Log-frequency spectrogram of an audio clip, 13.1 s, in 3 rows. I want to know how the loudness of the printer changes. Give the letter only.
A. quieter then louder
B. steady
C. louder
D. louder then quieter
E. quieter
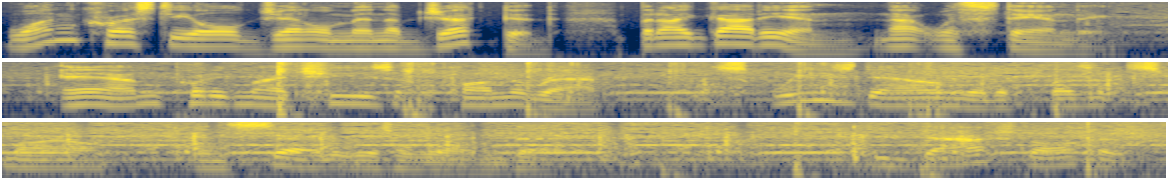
C.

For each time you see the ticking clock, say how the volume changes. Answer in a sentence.
The ticking clock can't be heard in this clip.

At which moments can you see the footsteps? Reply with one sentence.
The footsteps can be heard from 5.4 to 8.4 s and from 11.2 to 13.0 s.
